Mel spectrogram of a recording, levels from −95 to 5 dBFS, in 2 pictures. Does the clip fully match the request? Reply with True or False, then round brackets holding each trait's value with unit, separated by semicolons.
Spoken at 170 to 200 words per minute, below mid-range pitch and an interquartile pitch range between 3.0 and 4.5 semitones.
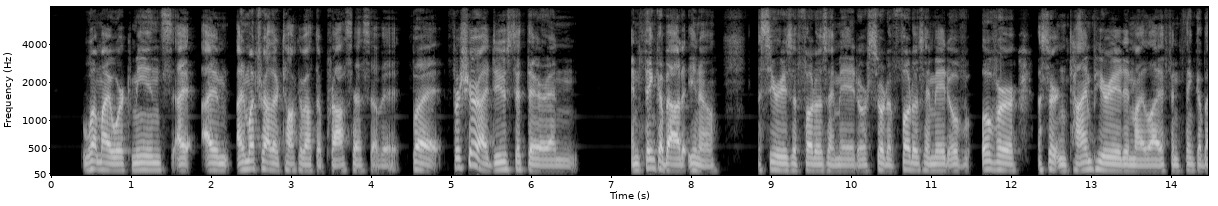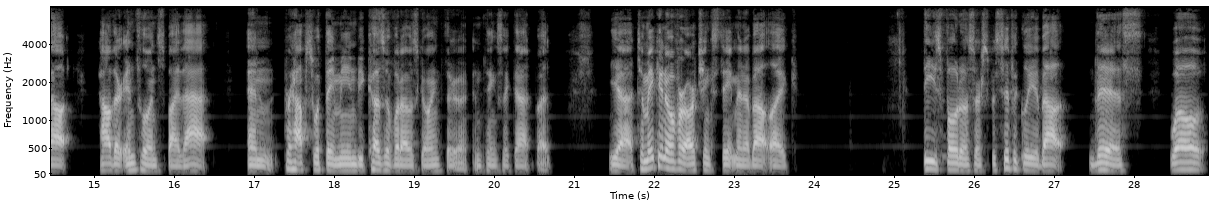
True (185 wpm; 115 Hz; 3.5 semitones)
